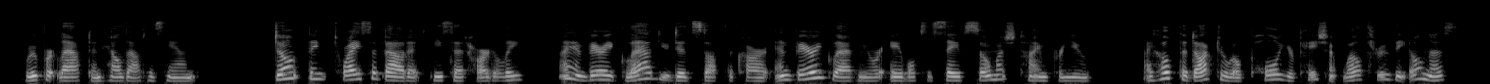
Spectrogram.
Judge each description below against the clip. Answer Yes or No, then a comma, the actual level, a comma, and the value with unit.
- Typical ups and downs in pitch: No, wide, 6.4 semitones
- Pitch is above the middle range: Yes, high, 195 Hz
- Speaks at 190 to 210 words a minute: Yes, average, 195 wpm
